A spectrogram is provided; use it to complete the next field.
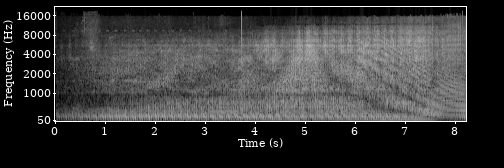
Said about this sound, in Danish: Det var en flyvemaskine. Der fik du den.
